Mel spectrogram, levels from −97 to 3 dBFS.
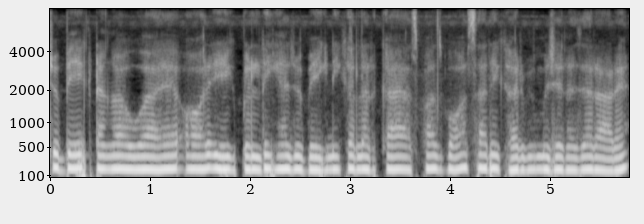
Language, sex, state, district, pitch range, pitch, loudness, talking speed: Hindi, female, Bihar, Katihar, 175-185 Hz, 180 Hz, -13 LUFS, 250 wpm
